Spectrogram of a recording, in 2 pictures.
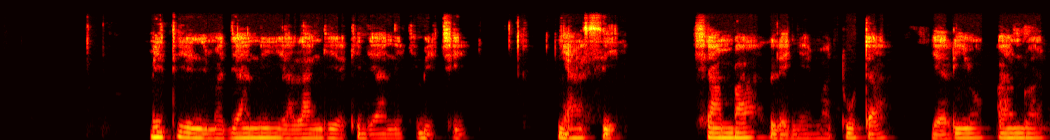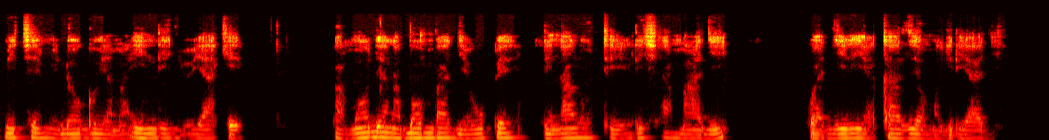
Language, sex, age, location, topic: Swahili, male, 25-35, Dar es Salaam, agriculture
